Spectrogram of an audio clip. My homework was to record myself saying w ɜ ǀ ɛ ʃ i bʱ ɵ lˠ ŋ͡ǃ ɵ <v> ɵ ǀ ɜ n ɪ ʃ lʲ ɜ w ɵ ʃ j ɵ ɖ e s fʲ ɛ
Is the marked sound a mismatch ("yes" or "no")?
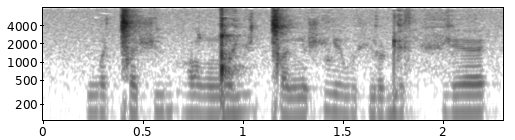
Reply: yes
